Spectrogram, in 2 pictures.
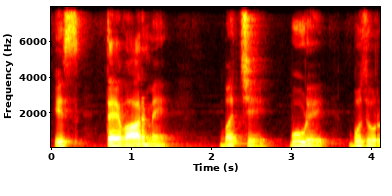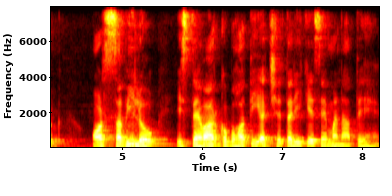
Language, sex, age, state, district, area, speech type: Hindi, male, 18-30, Madhya Pradesh, Indore, urban, spontaneous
